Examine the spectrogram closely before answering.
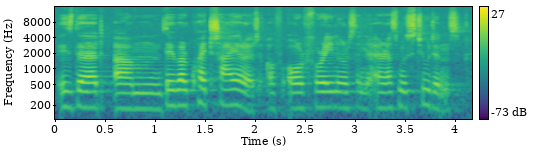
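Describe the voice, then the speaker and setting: A woman's voice: lowish voice, flat delivery, moderate pace, dark tone. Czech-accented woman in a reverberant hall. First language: Vietnamese. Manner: thoughtful, often repeats words while searching. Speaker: panel guest. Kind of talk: panel discussion.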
